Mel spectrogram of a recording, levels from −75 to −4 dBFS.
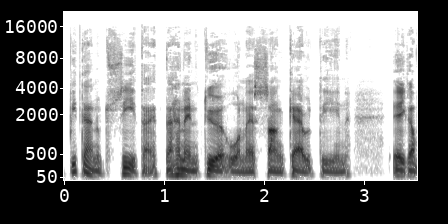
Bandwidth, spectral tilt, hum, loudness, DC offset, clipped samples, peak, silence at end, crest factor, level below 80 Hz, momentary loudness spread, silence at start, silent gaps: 16.5 kHz; -5.5 dB/octave; none; -20 LUFS; under 0.1%; under 0.1%; -2 dBFS; 0 s; 18 dB; -46 dBFS; 9 LU; 0.05 s; none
